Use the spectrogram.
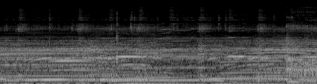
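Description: Several cows mooing together in the Cowmets video game, long overlapping bellowing calls that fill the whole stretch, loud and close, with no talk over them.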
